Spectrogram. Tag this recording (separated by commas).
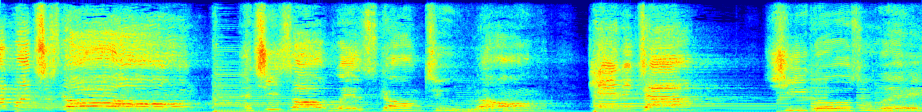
Music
